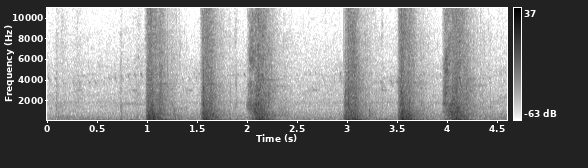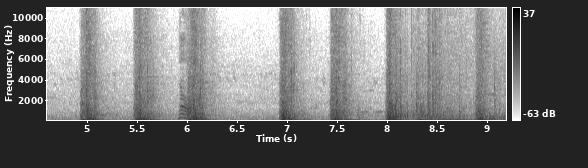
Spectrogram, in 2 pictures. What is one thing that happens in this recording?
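Axe blows chop into a tree in quick, regular strokes.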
